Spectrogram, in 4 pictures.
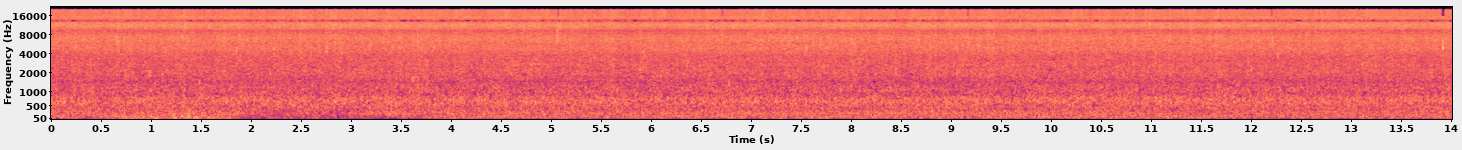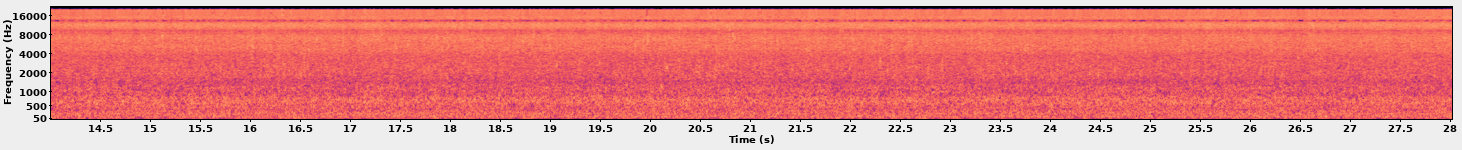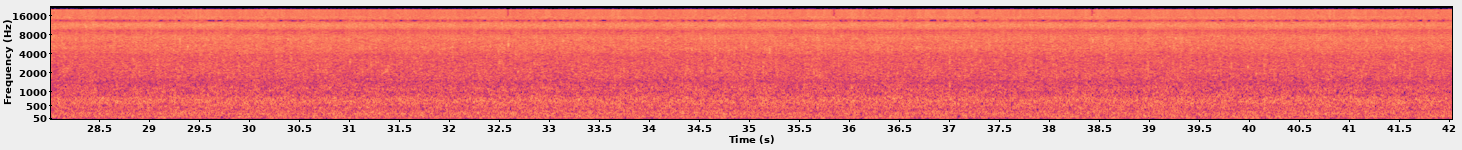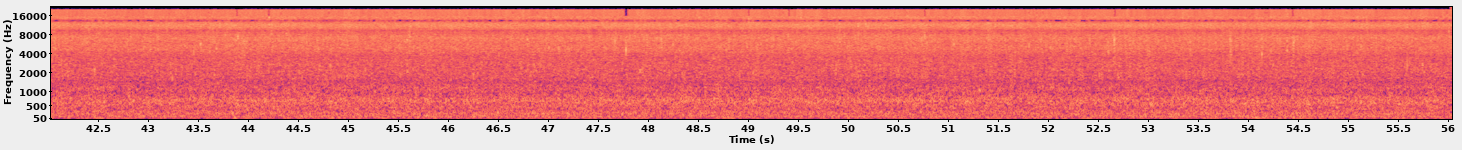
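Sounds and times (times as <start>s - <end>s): river rushing over rocks: 0.0s - 56.0s.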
